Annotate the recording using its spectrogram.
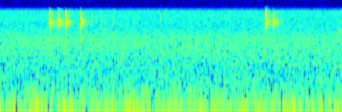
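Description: Faint computer mouse clicks over a low steady hiss: a quick run of about four clicks about half a second in, then a double click near the end.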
